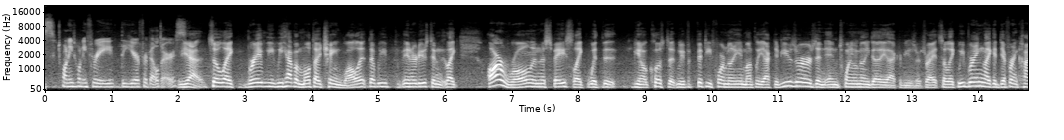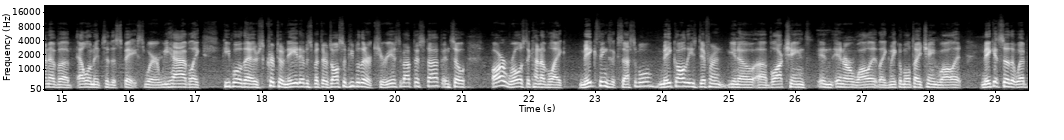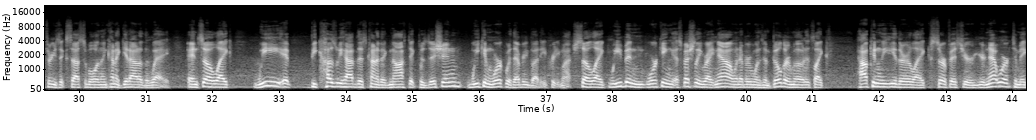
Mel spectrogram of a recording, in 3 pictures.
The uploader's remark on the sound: Live from Consensus 2023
